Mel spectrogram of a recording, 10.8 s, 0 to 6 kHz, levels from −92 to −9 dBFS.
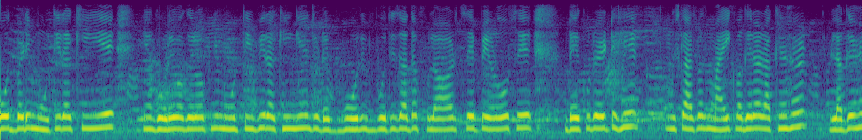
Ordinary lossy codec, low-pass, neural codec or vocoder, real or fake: none; 5.4 kHz; none; real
